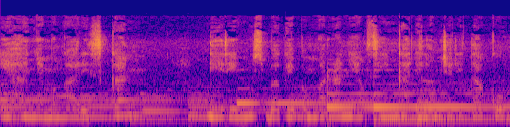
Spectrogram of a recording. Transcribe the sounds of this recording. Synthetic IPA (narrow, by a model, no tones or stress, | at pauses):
ijaɦaɲaməŋhaɾiskan | diɾimusəbaɡajpəməɾanjaŋsəiŋɡahdalamt͡ʃəɾit̪aku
